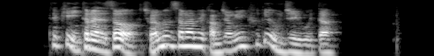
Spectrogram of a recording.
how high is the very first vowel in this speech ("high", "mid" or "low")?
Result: high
